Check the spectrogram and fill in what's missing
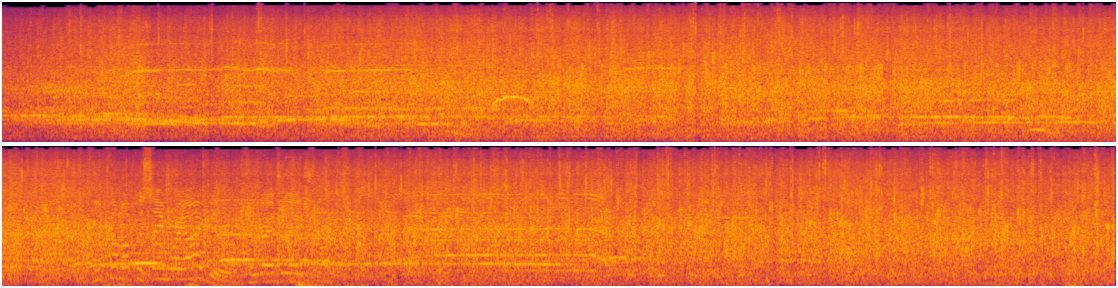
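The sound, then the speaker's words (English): Loud, sustained applause from a large crowd standing for presidential nominee Governor Gary Johnson, a dense steady wash of clapping lasting over twenty seconds, with scattered cheers and whistles rising above it. “Everyone, please stand and give a round of applause for the nominee for President of the United States, Governor Gary Johnson.”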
